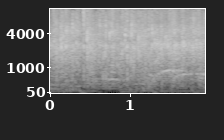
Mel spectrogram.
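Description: Sustained audience applause, a dense, steady wash of many hands clapping at an even loudness throughout, with no voices standing out above it.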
